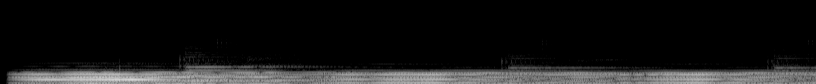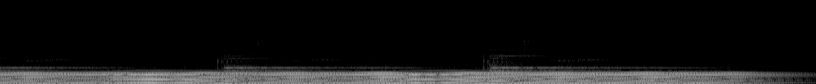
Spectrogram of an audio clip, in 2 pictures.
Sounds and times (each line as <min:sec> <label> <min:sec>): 0:00.1 deep pad sounds based on mallet sounds 0:15.2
